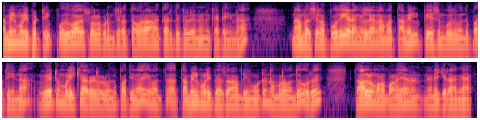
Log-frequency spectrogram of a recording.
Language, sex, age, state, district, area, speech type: Tamil, male, 45-60, Tamil Nadu, Erode, rural, spontaneous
